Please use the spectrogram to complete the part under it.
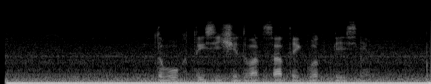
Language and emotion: Russian, neutral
